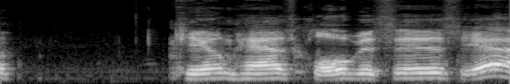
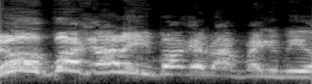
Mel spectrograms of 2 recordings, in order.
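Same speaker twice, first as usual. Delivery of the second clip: mock rage; 10 semitones higher, faster than usual. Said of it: "He's always raging, yelling".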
